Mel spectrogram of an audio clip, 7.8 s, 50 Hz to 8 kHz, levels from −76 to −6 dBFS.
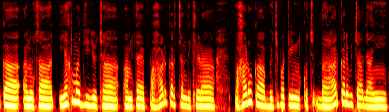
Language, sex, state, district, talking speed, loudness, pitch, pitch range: Kumaoni, male, Uttarakhand, Uttarkashi, 160 wpm, -16 LUFS, 165 Hz, 155-180 Hz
